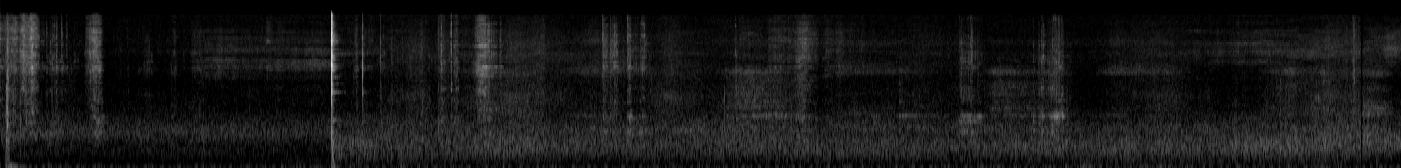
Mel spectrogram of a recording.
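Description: MSR canister gas stove lit with a single sharp click about three seconds in, then its burner running with a steady soft rush as it heats a cup of water to the boil.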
